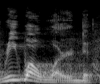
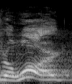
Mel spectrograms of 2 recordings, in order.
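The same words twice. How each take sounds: First: It is said in Sam's odd, exaggerated way. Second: It is said in an ordinary, plain way.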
